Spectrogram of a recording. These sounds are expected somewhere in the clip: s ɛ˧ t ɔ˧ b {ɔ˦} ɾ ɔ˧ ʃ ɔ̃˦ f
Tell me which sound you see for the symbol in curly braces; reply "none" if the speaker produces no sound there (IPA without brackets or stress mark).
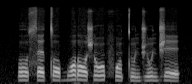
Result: ɔ˦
